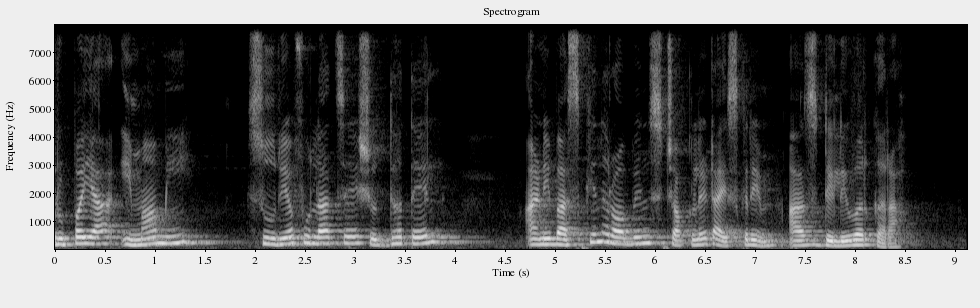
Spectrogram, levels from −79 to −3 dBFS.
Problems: constant background noise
